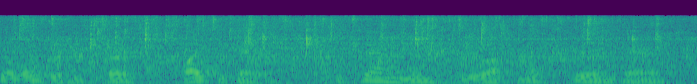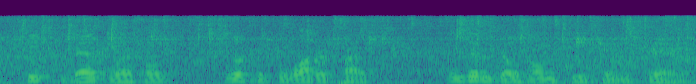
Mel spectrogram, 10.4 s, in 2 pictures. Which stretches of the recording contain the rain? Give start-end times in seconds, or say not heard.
0.0-10.4.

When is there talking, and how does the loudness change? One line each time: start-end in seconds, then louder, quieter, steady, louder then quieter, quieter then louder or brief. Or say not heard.
0.0-10.4 steady.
